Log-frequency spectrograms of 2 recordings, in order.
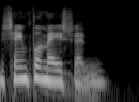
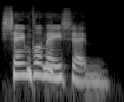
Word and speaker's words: Shameflammation: Shameflammation. – That's okay. Really, I made up the word, really, great. So it's like you don't know how you to made pronounce this up. It. – Shameflammation.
